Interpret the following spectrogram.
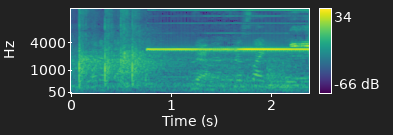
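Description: A basketball bounces on a hardwood gym floor, several quick knocks. Then, about three quarters of a second in, the gym's scoreboard buzzer sounds a loud, steady high tone and holds it.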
